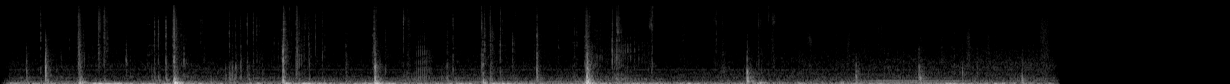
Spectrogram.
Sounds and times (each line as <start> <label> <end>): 0.1 Bare feet walking on a hardwood floor 10.6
